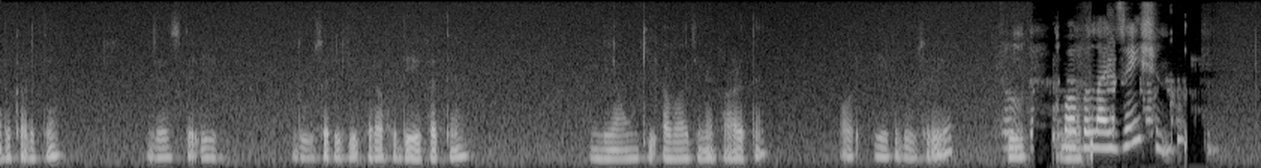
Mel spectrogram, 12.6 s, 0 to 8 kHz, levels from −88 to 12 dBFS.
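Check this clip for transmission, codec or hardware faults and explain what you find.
Two related call faults cluster in the last two seconds of the speech.

Echo leak appears at 10.29–10.36, 10.52–11.17, 11.42–11.89 and 12.06–12.17 s. A copy of the far side returns 291 ms late, about 5 to 20 dB below the speech, likely because a loudspeaker echo canceller let part of it through. The fixed delay and separate copy set it apart from room reverberation.

Speech suppressed in double talk hits 10.34–10.72 and 10.94–12.05 s, overlapping the echo. The talker's level falls by up to roughly 40 dB, likely as the canceller turns everything down. It tracks the overlapping talk, unlike a random network dropout. The high-pass filtering and the 8 kHz band limit are ordinary call microphone processing.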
